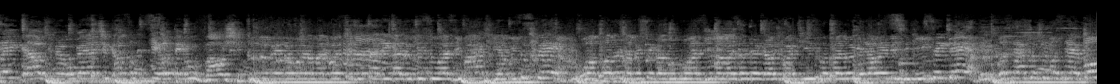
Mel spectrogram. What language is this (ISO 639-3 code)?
por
